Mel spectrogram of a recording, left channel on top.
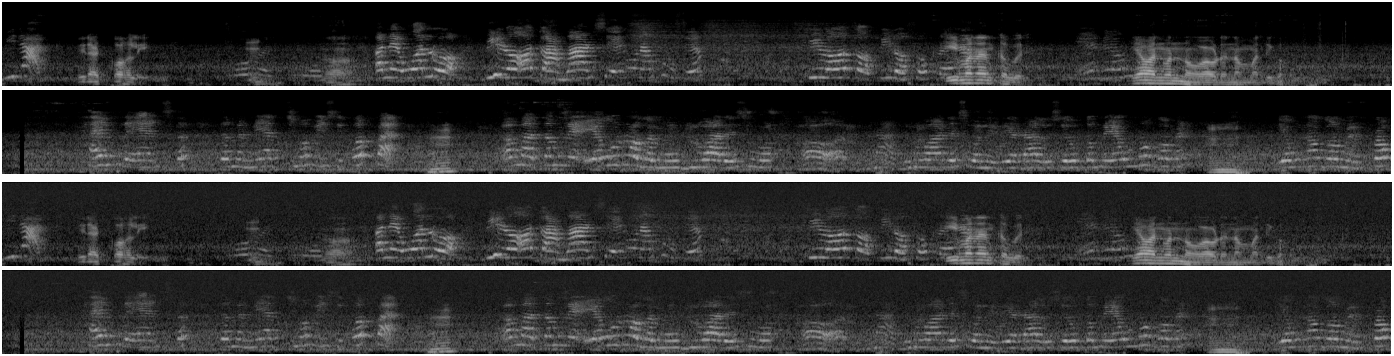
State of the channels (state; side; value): noise; right; hiss, 11 dB below the sound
